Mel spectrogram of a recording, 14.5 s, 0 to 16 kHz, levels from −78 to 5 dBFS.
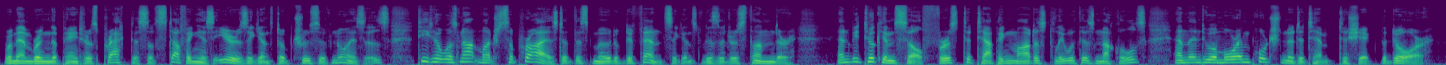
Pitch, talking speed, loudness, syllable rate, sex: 120 Hz, 185 wpm, -20 LUFS, 5.8 syllables/s, male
